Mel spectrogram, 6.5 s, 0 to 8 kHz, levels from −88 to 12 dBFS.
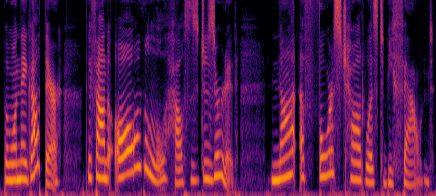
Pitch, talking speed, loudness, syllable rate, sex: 270 Hz, 185 wpm, -18 LUFS, 4.9 syllables/s, female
